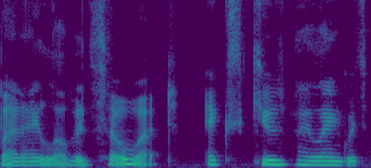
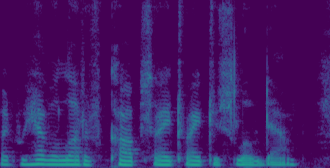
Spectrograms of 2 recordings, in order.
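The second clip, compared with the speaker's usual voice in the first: plain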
